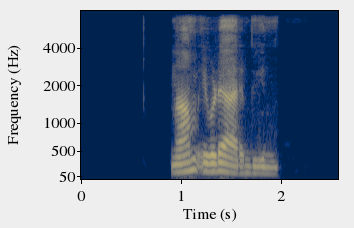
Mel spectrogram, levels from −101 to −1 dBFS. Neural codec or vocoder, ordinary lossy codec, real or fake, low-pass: none; AAC, 48 kbps; real; 7.2 kHz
